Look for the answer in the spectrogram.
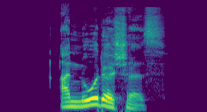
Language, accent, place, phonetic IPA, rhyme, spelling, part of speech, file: German, Germany, Berlin, [aˈnoːdɪʃəs], -oːdɪʃəs, anodisches, adjective, De-anodisches.ogg
- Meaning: strong/mixed nominative/accusative neuter singular of anodisch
